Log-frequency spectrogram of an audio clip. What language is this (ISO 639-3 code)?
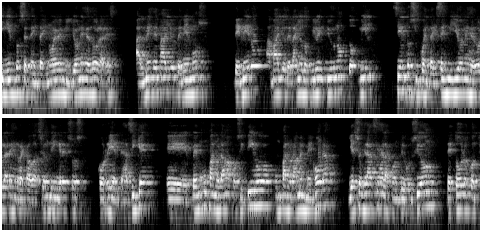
spa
